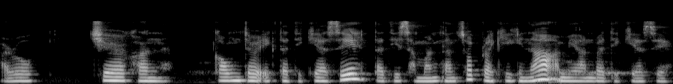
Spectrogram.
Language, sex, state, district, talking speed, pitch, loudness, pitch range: Nagamese, female, Nagaland, Dimapur, 135 wpm, 160 Hz, -19 LUFS, 150-170 Hz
